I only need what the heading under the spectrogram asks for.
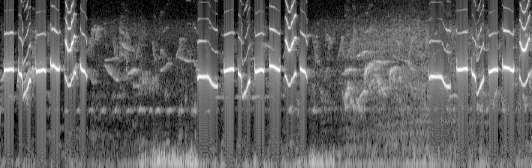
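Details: Oriental magpie-robin, a lure for provoking rival magpie-robins, sings short runs of bright whistled notes with sharp dips and rises, repeated in three bursts; low rumbling background noise fills the gaps between phrases.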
